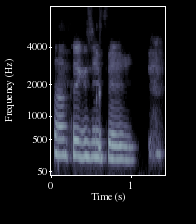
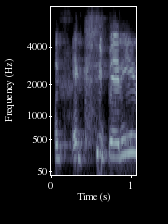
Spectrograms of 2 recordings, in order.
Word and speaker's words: Saint-Exupéry: Se pronuncia. Soy de acá del Sí, sur global. Saint-Exupéry. ¿Cómo se llama? Antoine. Exiperi, dicen en inglés.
